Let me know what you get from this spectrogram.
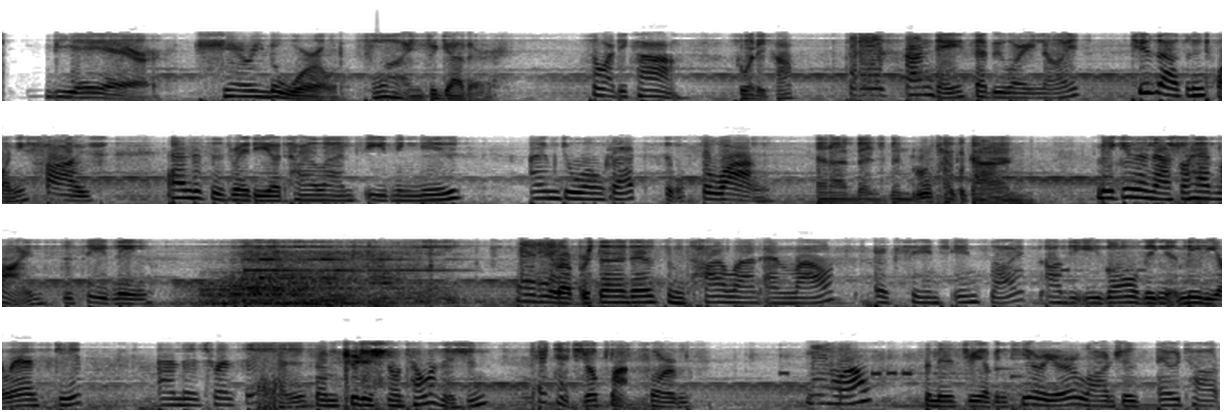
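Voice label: English AM; 7475,0; Radio Thailand; Udon Thani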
